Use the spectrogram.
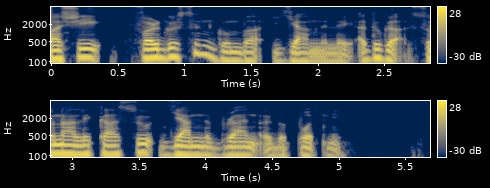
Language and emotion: Manipuri, neutral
